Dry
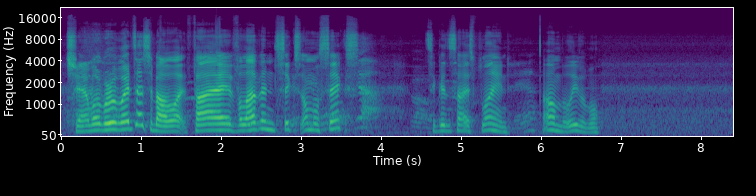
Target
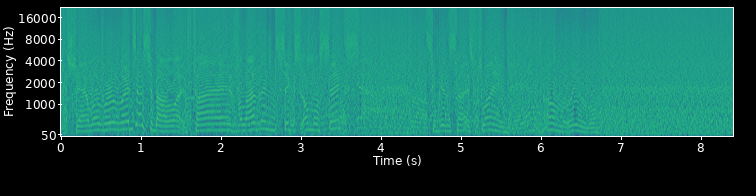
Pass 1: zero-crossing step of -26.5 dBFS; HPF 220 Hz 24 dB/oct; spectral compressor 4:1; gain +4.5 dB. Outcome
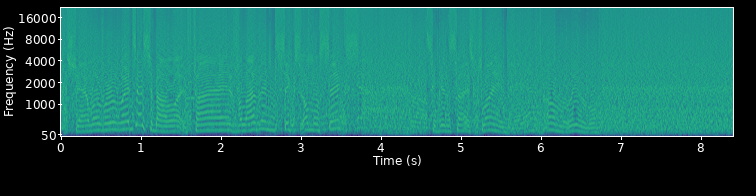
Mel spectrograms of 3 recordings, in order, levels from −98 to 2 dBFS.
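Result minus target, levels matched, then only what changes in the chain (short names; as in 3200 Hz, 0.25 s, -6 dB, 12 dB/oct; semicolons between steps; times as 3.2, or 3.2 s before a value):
125 Hz band -5.0 dB
change: HPF 81 Hz 24 dB/oct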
